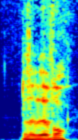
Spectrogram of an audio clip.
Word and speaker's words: Louisville: Louisville.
